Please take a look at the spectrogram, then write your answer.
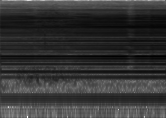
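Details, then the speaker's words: Game machine lock relay with a newly fitted coil: a loud, steady mains-pitched buzz that grows louder after switching off and back on, traced to poor armature-to-core fit. "but if I shut it off again turn it on here how it got louder it'ss really damn annoying"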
